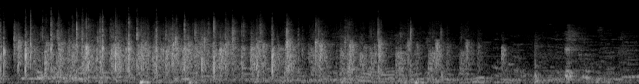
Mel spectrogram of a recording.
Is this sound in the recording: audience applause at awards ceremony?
yes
